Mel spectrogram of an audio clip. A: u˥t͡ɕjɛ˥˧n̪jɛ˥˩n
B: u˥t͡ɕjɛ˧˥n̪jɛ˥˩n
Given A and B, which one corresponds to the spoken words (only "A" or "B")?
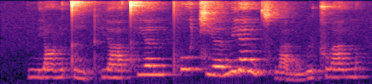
B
